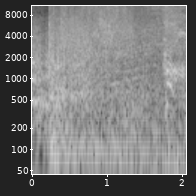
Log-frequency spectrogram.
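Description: A sword swings and slashes.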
